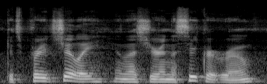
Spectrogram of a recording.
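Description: A woman's voice: rumbling low, animated, brisk. A woman giving a casual, rambling product review with fillers, filmed on a handheld camera inside a large barn with the door open to the wind.

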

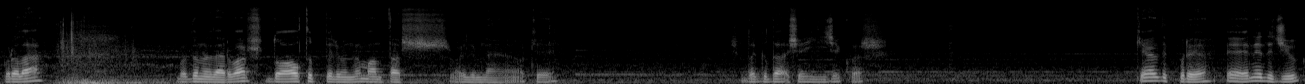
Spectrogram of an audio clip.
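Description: A man giving casual, joking commentary over his own gameplay, often talking to the characters on screen. His voice sits at an ordinary middle pitch, with a faint hiss in the background. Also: measured pace, creaky, long pauses, warm tone. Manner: playful, joking, talks to the game. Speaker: gaming video host. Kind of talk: casual let's-play commentary.

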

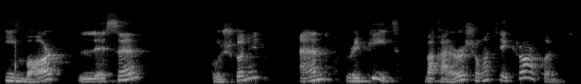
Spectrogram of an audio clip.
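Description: A man teaching English beginners in a recorded online lesson, repeating each phrase slowly after the audio and then explaining it at length. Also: a little high, wildly swooping pitch, bright, forceful tone.

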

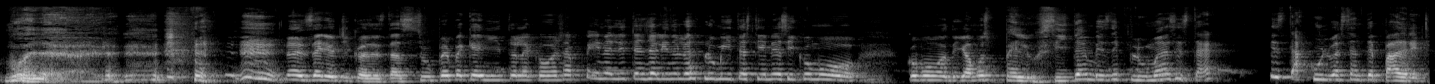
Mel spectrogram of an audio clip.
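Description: High-voiced playful man. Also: moderate pace, a little mellow. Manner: playful, chatty, jokey. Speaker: vlogger. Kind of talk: casual vlog talk to viewers. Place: at home during quarantine. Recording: echoey room.

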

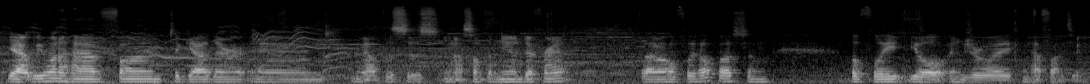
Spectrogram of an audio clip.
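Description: A man co-hosting a let's play, speaking in an easygoing, hesitant way with halting phrases, at home. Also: mid-range voice, flat delivery. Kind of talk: casual gameplay chat. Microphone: desk microphone. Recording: voice set back from mic. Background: game music.

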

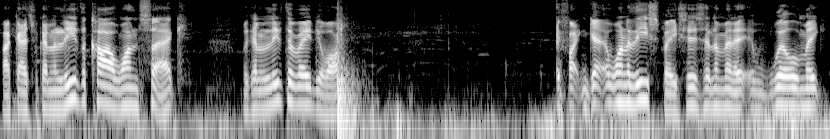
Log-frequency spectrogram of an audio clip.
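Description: His fairly high voice is pushed and bright, moving at a normal speed broken by long pauses. The British man chats casually over CB radio and for his vlog from a car parked on an open moorland car park, with faint background noise.

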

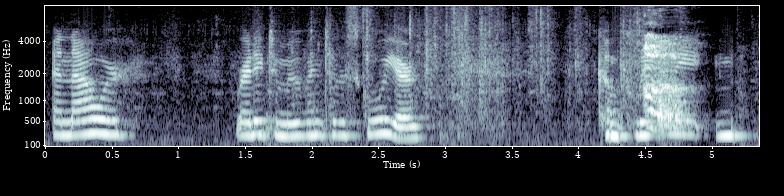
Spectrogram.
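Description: Young woman vlogging, kinda high voice, giggles a lot, noisy room behind. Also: little pitch movement, moderate pace, a bit bright. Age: young adult. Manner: giggly, chatty. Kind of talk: casual vlog chat.

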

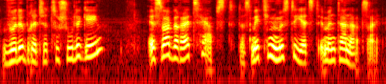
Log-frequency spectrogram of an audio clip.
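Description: A hoarse woman calmly reading a novel aloud, with a steady storytelling tone and the odd slip of the tongue. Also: medium pitch, normal speed. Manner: calm, steady storytelling with occasional slips. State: hoarse with a cough. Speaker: audiobook reader.

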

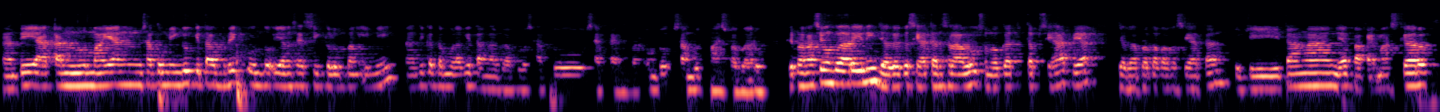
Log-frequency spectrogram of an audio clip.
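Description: A man hosting an online session, speaking casually and warmly to participants over a video call. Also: medium pitch, steady tone, quick pace, few pauses. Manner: friendly, mixes in Javanese phrases. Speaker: online event host. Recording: echoey, muffled video call audio.

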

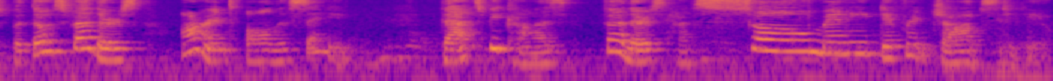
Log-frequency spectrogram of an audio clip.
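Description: A woman in her fifties, a children's librarian with an American accent, runs a preschool storytime of read-alouds and rhymes in a mid-range voice. Expressively and instructively, she keeps asking the young children questions. The setting is a small plain room indoors, recorded with roomy echo and clear background noise.

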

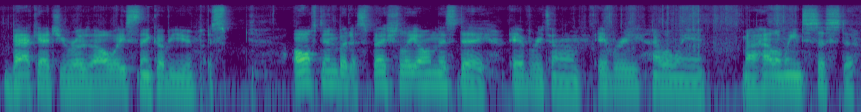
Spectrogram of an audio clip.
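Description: A man casually chatting as he unboxes a gift at home, rambling and swearing freely, often breaking into excitement. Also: medium pitch, moderate pace. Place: home room.

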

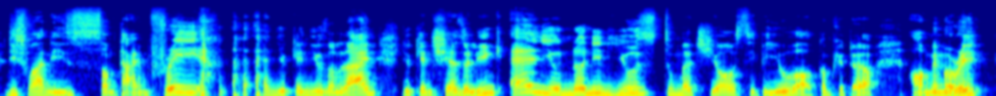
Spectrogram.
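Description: A French man in his forties, a native French speaker with a French accent, reviews tech at home in casual, broken English. His voice is medium-pitched with lively intonation and a measured pace, and he laughs often.

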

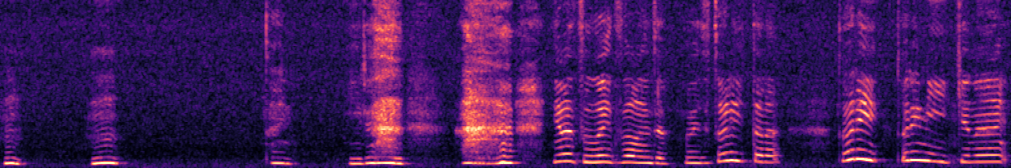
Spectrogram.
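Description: A woman's voice: sits high, measured pace, long pauses, mellow. A woman of twenty from Kanagawa chatting politely on a solo livestream from home, reading viewer comments aloud and apologizing often. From Kanagawa, Japan. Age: 20s. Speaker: idol audition livestreamer. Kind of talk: casual solo livestream chat. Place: her home, indoors.

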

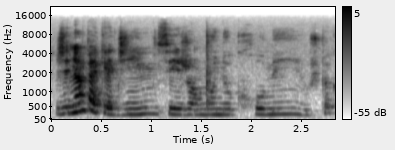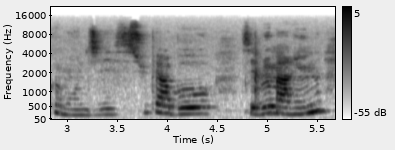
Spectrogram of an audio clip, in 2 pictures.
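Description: A woman's voice: mid-range voice, normal speed. A woman beauty vlogger giving a casual, candid makeup review, chatty and full of fillers and groaning exclamations. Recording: echoey room, faint noise.

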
